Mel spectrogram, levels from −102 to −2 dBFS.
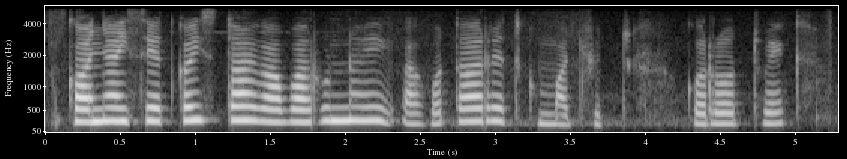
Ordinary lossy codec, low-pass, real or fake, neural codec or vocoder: none; 5.4 kHz; real; none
